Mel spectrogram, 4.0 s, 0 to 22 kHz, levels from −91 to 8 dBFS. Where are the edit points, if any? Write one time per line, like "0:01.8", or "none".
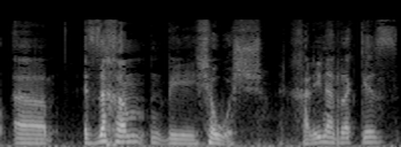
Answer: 0:01.5
0:02.8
